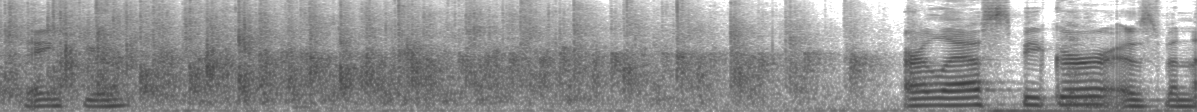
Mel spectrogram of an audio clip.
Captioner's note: applause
